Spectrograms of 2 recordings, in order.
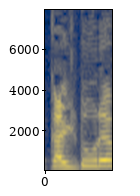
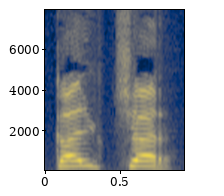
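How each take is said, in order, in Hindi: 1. बीच का व्यंजन सादा 't' ध्वनि है। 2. बीच का व्यंजन 'ch' ध्वनि है।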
